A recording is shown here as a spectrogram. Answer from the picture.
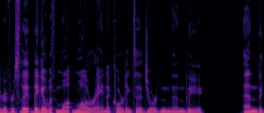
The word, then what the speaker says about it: Moiraine: Officially, it's sort of pronounced the French way, but not quite. It's like Moiraine.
